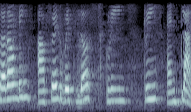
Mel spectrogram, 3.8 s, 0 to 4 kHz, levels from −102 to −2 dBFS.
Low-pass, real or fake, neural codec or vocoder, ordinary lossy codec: 3.6 kHz; real; none; AAC, 16 kbps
